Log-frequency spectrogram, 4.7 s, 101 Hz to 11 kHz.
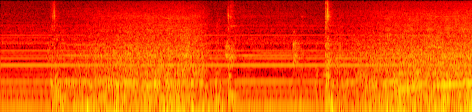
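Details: American Flyer 326 Hudson with air chime whistle running on the layout with a 30B transformer: a steady low electrical hum with three or four short clicks as the reverse unit cycles. Transformer and reverse unit sound normal.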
